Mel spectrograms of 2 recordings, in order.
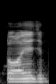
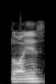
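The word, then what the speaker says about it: toys: इसको क्या पढ़ा जाएगा, टॉयज पढ़ा जाएगा, टॉयस नहीं पढ़ा जाता।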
